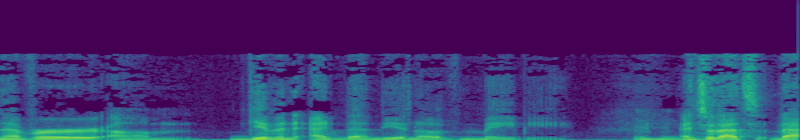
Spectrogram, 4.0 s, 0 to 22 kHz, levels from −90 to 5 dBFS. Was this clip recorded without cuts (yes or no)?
no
